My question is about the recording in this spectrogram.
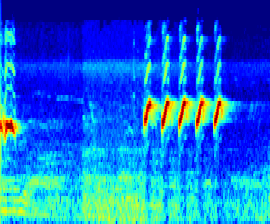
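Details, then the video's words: Caged female red-whiskered bulbul calling to stimulate a male to sing harder: one high chirp at the start, then a quick run of five bright, slurred chirps after a quiet pause. "นกหัวจุก birds - เสียงนกตัวเมียในกรง กระตุ้นให้นกตัวผู้ร้องหนักขึ้น"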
